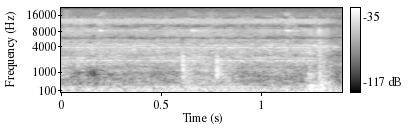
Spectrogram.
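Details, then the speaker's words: Techsew 202 fur sewing machine after a stand-alone SR-2 speed reducer pulley was installed: quiet, low, even mechanical rumble with soft ticks and no strain. Before the fix, the motor engaged before it had enough power to move the needle. Now it runs slowly and smoothly. "It is installed. And you can see how slow it'll run now."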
